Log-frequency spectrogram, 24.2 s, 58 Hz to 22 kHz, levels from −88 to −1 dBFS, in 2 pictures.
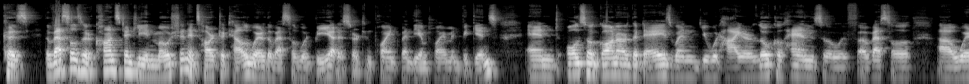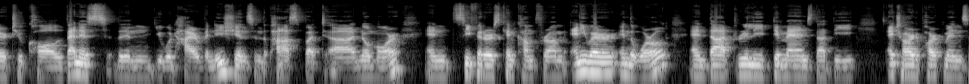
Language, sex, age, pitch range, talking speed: English, male, 20-39, 100-125 Hz, 185 wpm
